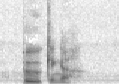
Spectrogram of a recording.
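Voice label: "pukenga", Māori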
